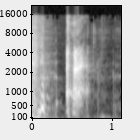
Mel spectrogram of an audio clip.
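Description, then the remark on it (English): Two sharp coughs in quick succession, the second slightly louder and raspier, followed by a brief quiet breathy tail. “all of a sudden. Hi. Her vagina coughs.”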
